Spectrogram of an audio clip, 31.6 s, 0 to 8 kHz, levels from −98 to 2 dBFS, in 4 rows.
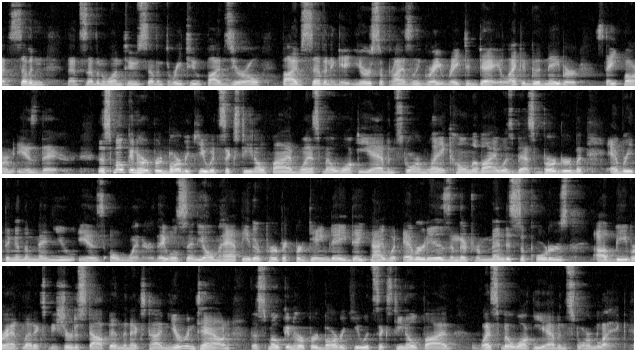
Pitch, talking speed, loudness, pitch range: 125 Hz, 190 wpm, -22 LUFS, 115-145 Hz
